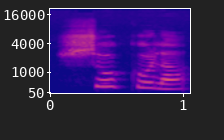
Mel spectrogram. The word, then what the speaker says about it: chocolat: Et on aperçoit le T à la fin qui ne se prononce pas.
